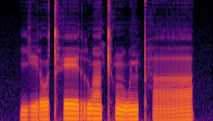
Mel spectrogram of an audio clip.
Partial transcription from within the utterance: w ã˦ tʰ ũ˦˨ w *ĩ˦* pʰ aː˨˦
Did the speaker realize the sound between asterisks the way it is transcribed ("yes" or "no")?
yes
